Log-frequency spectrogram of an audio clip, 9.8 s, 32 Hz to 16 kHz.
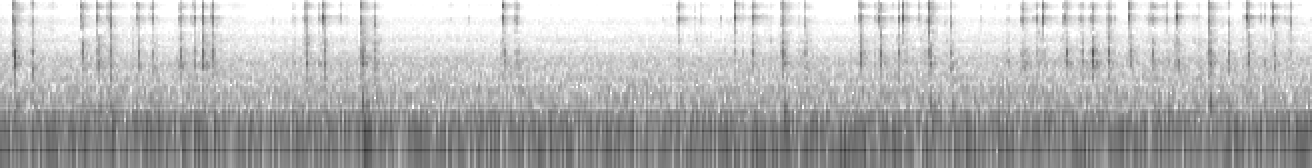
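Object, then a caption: Plastic mechanical keyboard. Fingertips and nails type rapidly on the plastic keycaps of a small RGB-backlit 60% mechanical keyboard. The result is a quick, uneven stream of sharp, bright clicks that die away almost instantly, heard over a steady low rumble.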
